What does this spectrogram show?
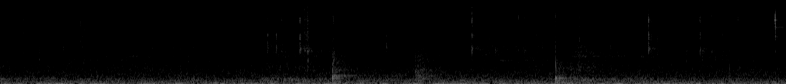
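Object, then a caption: Soap bar carved with a small metal blade. A solid, light green, hand-sized dry soap bar is held in the hand and carved with a small metal blade. Quiet, crisp scraping and cutting strokes with bright, short transients come over a soft low background rumble.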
